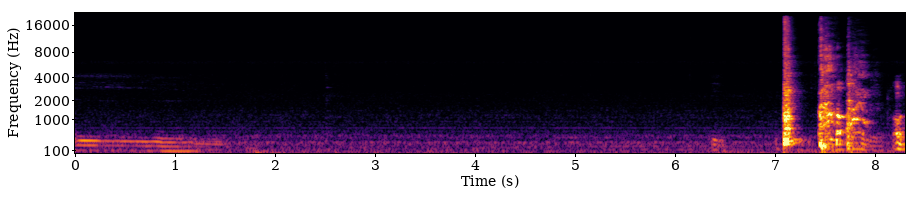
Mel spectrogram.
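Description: A few sharp, loud coughs burst out close by near the end, after a long quiet stretch with faint background voices at the start.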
